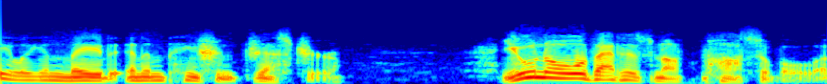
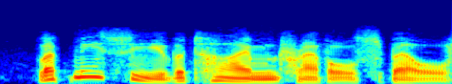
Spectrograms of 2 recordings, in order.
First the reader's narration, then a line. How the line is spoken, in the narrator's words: she said, her voice taut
